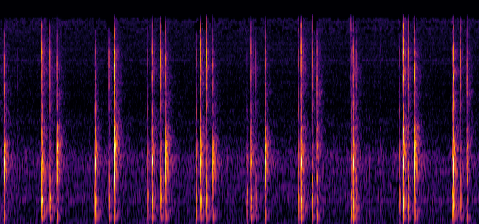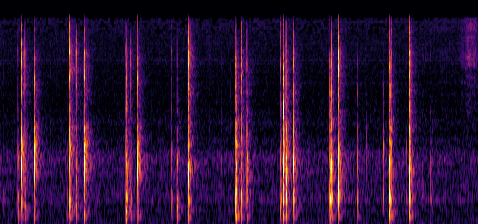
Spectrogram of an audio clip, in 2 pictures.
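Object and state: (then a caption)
Clear plastic organizer box tapped with fingernails. Long painted fingernails tap and scratch across the lid of a large, transparent plastic compartment organizer box that lies flat, hollow and mostly empty. A steady run of sharp, dry clicks with a hollow, low-mid body and almost no ring is heard, broken by brief scratchy strokes. The sound stays quiet and close throughout.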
